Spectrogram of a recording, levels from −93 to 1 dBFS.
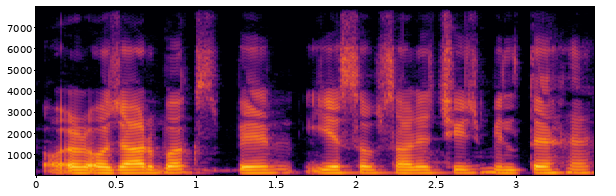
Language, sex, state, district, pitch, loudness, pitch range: Hindi, male, Bihar, Samastipur, 145 Hz, -18 LUFS, 145-150 Hz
